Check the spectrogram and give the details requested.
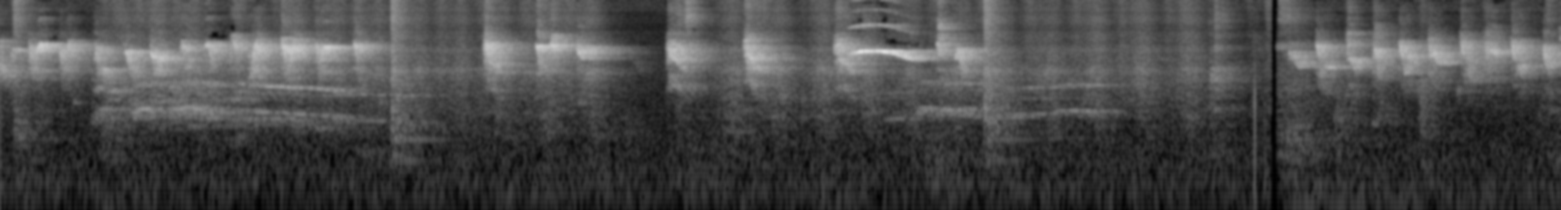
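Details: Young bar-winged prinia in lively song, a training recording for other songbirds: fast bursts of high chirping notes, broken by short pauses, with a few lower drawn whistles in between.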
